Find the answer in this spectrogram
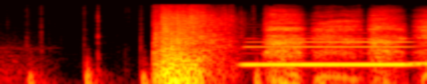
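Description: A loud, sudden thunk about three quarters of a second in, preceded by two faint knocks. Just after a second in, a steady, high held tone begins and continues.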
